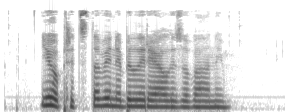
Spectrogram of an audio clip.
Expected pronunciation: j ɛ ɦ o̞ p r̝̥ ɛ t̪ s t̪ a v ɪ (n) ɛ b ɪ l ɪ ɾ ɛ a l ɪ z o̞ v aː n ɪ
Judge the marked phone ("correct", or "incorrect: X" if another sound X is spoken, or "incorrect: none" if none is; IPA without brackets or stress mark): correct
